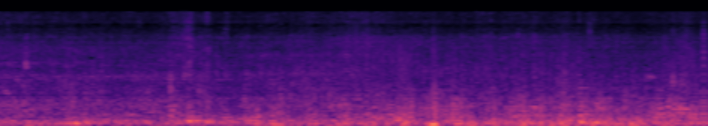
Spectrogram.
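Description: A dive boat with its captain heads out over open water toward Turtle Beach, Vijay Nagar: steady low engine rumble blended with constant wind buffeting, no voices.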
